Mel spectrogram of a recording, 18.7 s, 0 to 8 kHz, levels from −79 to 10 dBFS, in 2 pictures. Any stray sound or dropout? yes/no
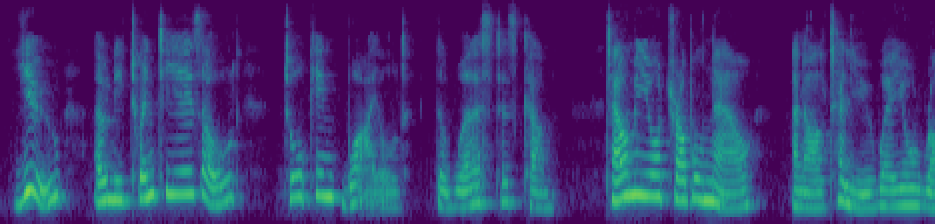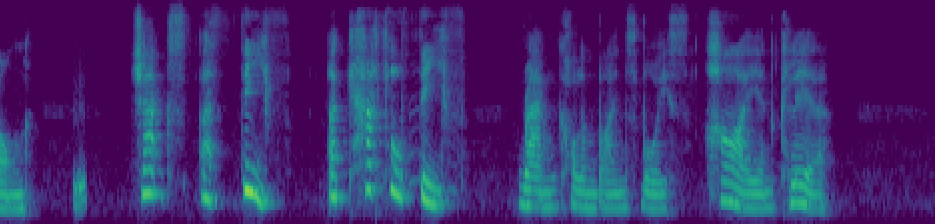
yes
